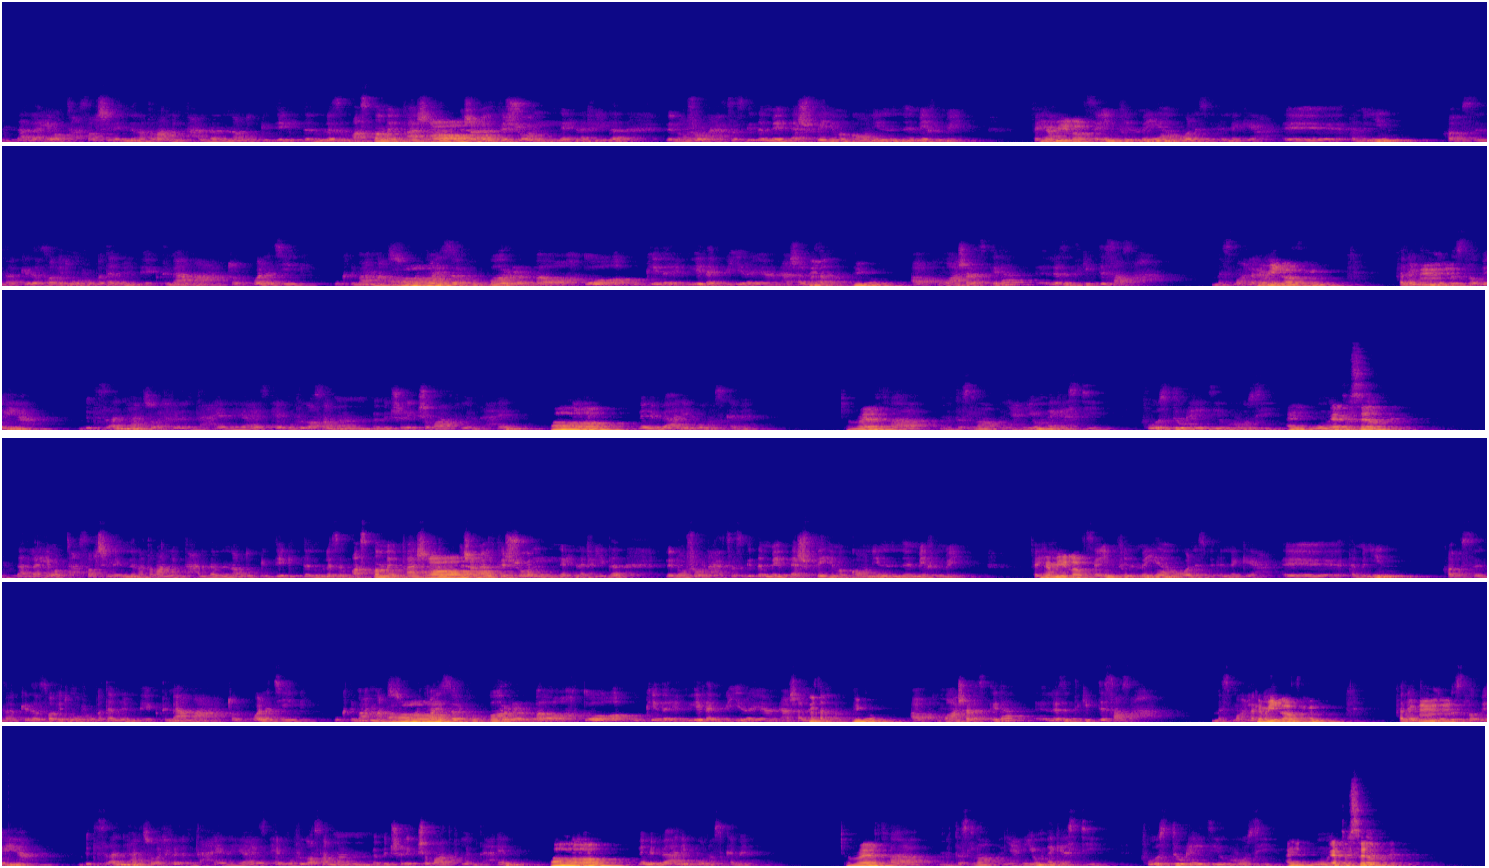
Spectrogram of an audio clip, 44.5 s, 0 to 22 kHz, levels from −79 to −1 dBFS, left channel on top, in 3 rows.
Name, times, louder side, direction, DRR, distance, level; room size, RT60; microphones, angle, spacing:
voice 1, 0.1-9.6 10.3-13.9 14.4-17.8 18.3-23.2 23.9-26.4 27.0-28.0 28.3-28.4 28.8-30.0 30.5-34.8 35.4-35.6 36.1-37.2 38.6-40.7 41.1-42.4 42.8-43.5, right 1 dB, 35° right, -2 dB, 0.6 m, -36 dB
voice 2, 4.2-4.9 10.4-10.8 18.7-19.3 23.4-23.7 27.4-28.1 29.0-29.4 35.2-35.7 38.2-38.5 42.6-42.7 43.1-43.6, right 3 dB, 85° right, 2 dB, 0.3 m, -25 dB
3.0 x 3.0 x 2.4 m, 0.95 s
head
